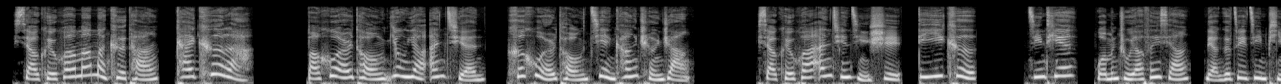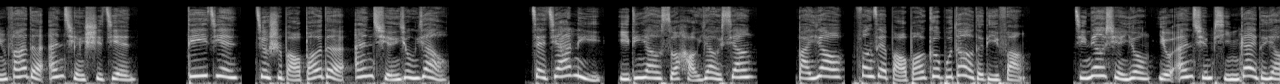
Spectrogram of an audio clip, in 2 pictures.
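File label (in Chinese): 广播提示 安全警示, 女, 普通话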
